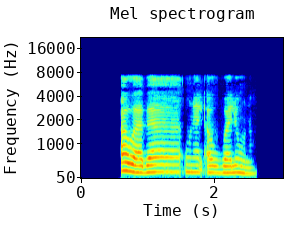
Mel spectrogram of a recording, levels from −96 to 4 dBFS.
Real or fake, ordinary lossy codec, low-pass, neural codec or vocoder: real; AAC, 48 kbps; 7.2 kHz; none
